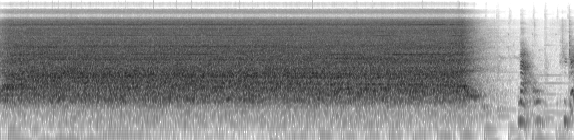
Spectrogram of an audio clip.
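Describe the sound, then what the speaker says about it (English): A hair dryer blows on its hottest setting, a loud, steady rushing whoosh for about nine seconds before it cuts off, leaving faint handling sounds. "you aim the hairdryer on its hottest setting, in at the roots"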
